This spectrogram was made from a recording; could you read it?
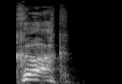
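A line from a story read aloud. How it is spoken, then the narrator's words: Hoarse, strained croak. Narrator (Russian): прохрипел мой учитель, с трудом выдавливая из себя слова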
